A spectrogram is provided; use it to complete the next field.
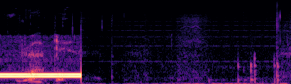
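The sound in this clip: A single steady electronic telephone tone signals an incoming call on a call-in radio show. It sounds loud for under a second, then cuts off abruptly, leaving faint background talk.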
